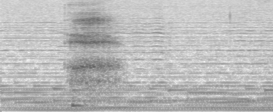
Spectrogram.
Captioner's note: relieved exhaling; sharp inhale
